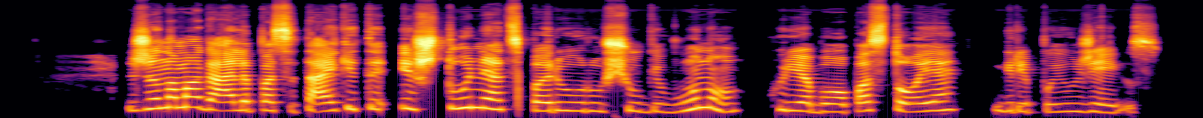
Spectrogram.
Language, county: Lithuanian, Panevėžys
